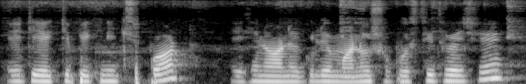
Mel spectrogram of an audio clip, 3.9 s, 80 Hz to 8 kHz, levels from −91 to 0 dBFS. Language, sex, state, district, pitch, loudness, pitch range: Bengali, male, West Bengal, Alipurduar, 155 Hz, -19 LUFS, 145-165 Hz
